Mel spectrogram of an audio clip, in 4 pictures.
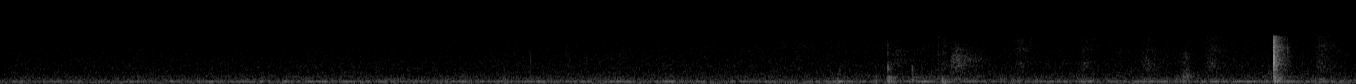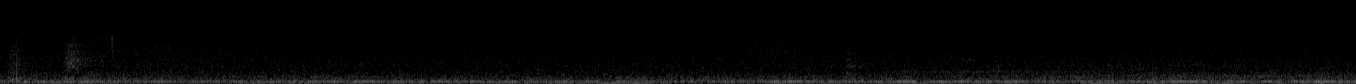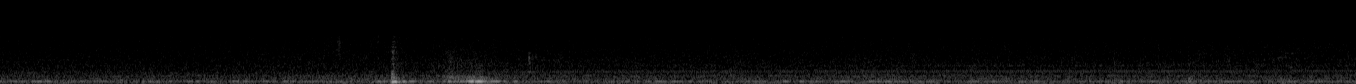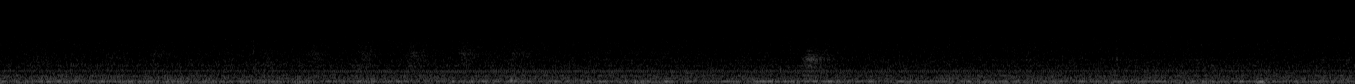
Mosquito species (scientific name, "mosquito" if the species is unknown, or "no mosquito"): no mosquito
